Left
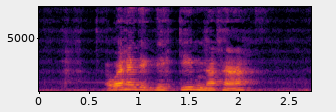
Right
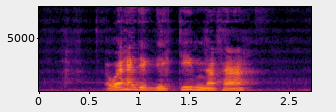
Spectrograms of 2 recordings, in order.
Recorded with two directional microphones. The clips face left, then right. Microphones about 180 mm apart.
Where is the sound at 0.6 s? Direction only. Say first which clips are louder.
Right 4 dB; 75° right (ahead or behind).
